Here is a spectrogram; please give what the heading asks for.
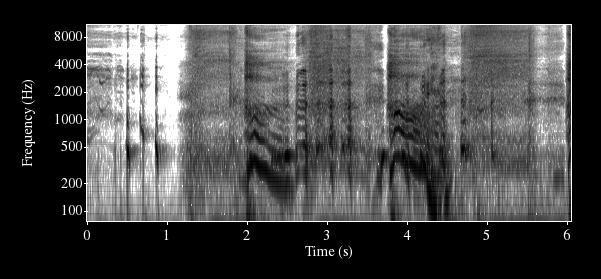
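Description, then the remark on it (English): A voice imitates a donkey's heavy, strained breathing: a few short sharp huffs, then long wheezing, honking inhale-exhale rasps, loud, repeating for several seconds. “Donkeys breathe intense.”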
